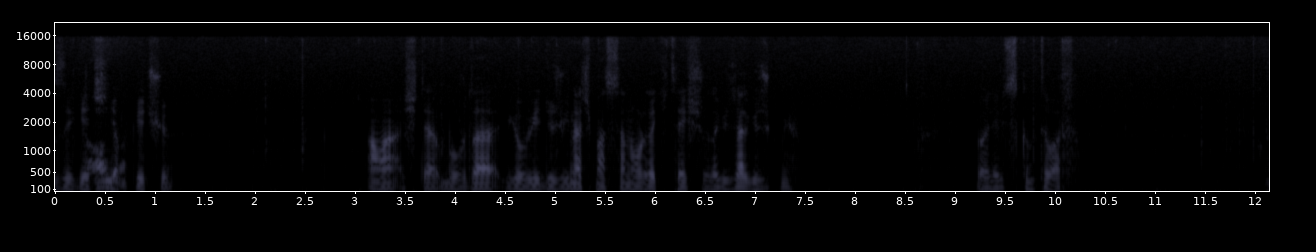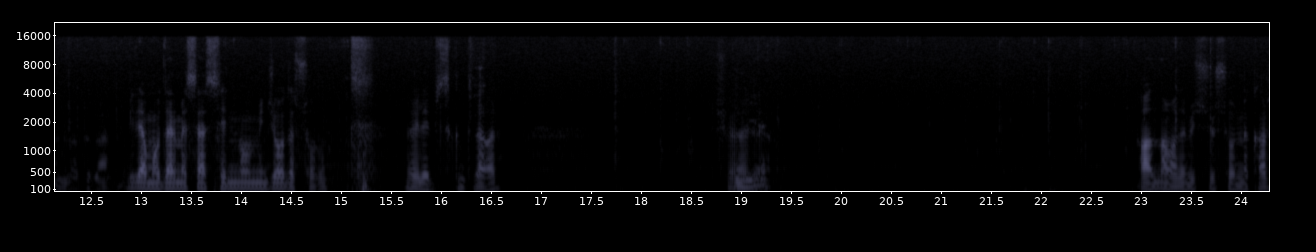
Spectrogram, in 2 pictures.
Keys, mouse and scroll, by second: 0.1 ;, 0.6-1.8 middle drag, 1.8 3, 2.2 shift+middle click, 3.0 click, 3.7 ctrl+click, 4.6 ;, 5.3 middle click, 5.4 a, 6.4 u, 8.5 Tab, 8.8 h, 9.0 scroll down 4, 9.2-10.6 middle drag, 10.6 click, 10.7 Tab, 11.0 middle click, 11.3-11.8 scroll up 2, 12.2 /, 12.5 middle click, 13.0 3, 13.9 click, 14.6 KP_Add, 17.8 m, 18.3 ctrl+z, 19.3 i, 22.0 i, 23.7 m.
